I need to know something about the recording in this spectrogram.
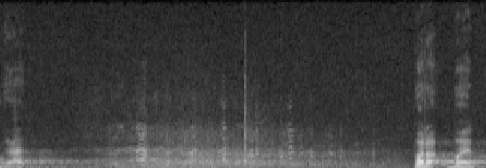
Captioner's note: laughter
